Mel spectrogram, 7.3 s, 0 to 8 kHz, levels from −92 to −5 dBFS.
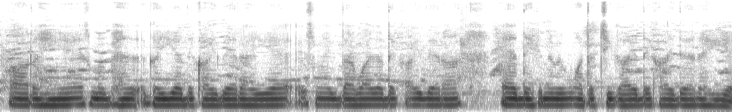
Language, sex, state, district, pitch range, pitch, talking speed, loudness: Hindi, male, Maharashtra, Aurangabad, 120-125 Hz, 120 Hz, 195 wpm, -30 LUFS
